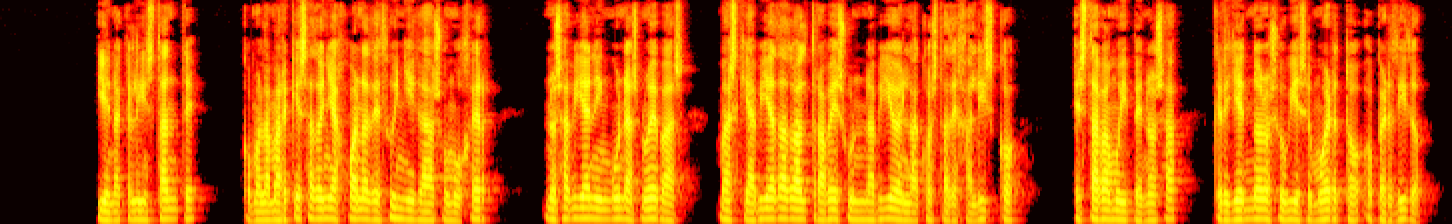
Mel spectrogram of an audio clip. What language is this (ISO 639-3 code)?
spa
